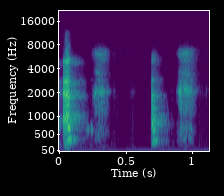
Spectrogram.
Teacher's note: ada suara seperti nafas tertahan tapi dipantulkan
